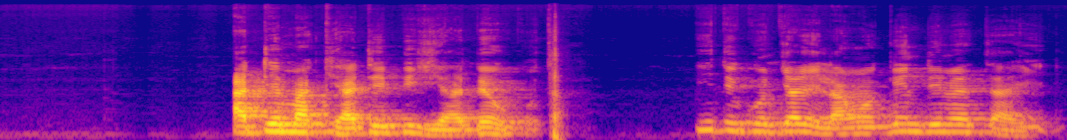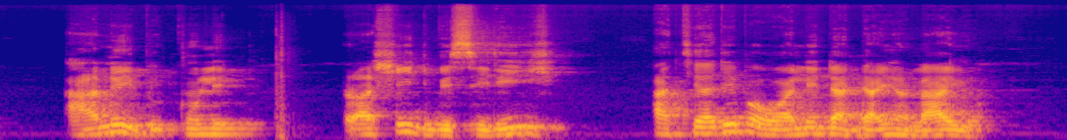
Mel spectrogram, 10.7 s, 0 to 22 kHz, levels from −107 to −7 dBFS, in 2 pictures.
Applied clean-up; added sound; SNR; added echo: neural mask model RNNoise.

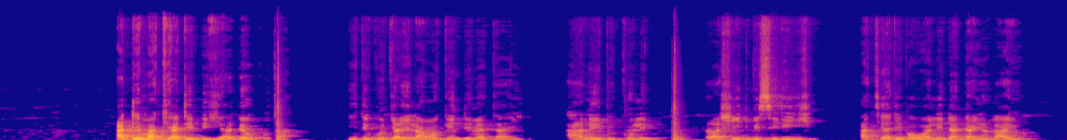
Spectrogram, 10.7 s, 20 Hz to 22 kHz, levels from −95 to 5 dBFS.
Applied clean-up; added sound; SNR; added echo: classical method Wiener filter.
